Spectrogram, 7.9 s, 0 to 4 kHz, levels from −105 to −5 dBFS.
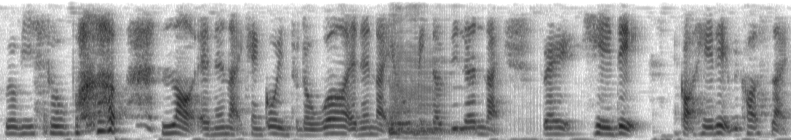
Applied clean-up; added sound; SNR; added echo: classical method log-MMSE.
